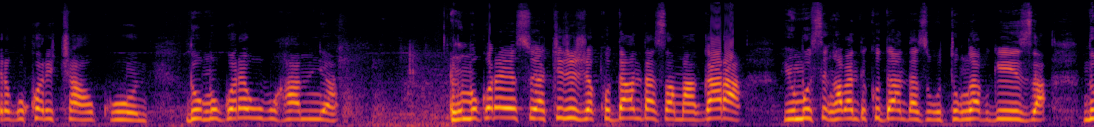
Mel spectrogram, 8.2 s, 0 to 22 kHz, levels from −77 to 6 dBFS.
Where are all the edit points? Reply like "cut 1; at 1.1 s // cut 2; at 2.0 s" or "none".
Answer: none

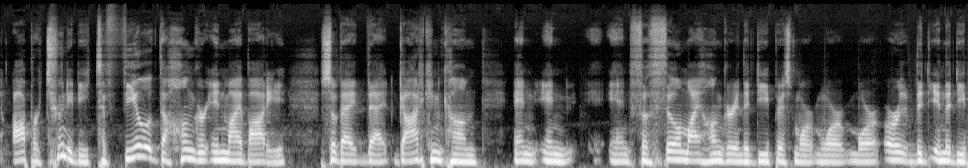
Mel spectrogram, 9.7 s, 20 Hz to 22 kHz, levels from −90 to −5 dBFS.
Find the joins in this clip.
none

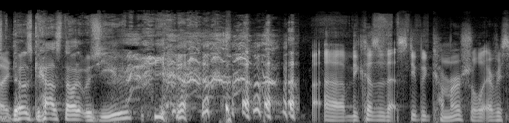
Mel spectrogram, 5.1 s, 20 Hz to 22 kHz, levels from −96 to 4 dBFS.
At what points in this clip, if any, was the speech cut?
cut 1; at 3.0 s

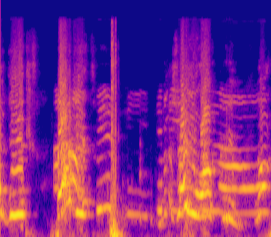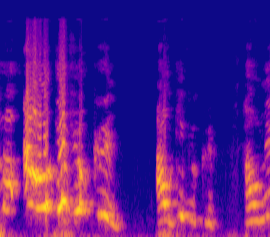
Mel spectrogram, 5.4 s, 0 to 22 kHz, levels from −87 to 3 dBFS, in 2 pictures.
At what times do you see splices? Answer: none

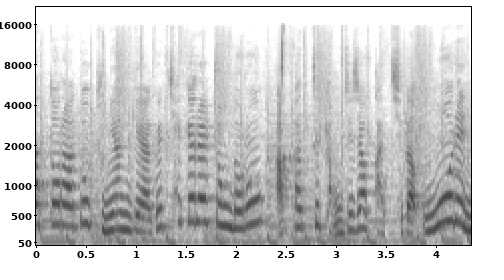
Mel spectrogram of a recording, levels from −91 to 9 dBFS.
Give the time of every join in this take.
none

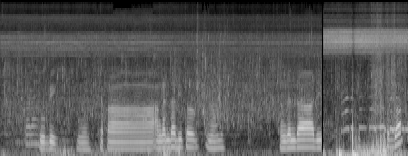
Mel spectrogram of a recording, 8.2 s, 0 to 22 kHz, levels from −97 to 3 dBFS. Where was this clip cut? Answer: cut 1; at 6.5 s

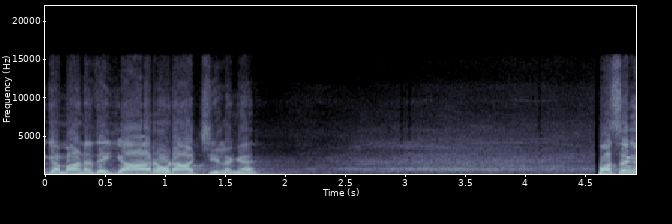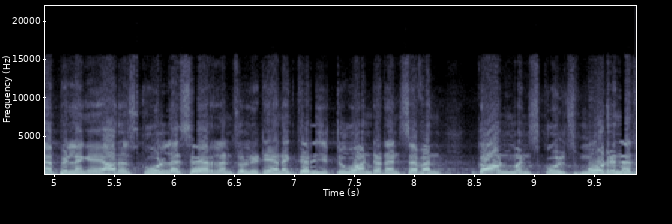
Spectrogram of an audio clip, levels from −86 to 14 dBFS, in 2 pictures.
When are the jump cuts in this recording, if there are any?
cut 1; at 4.5 s

